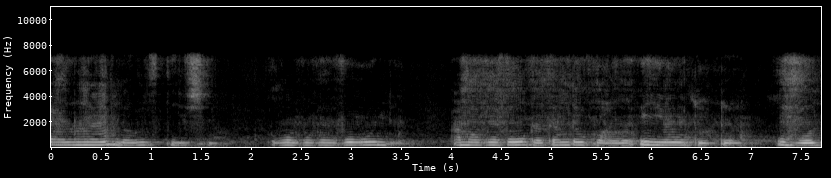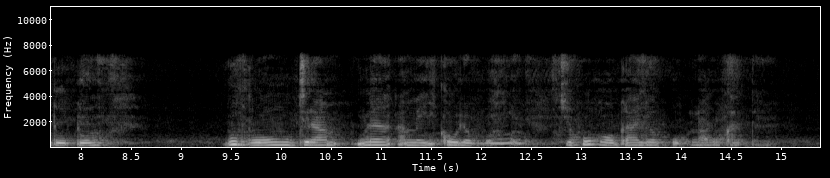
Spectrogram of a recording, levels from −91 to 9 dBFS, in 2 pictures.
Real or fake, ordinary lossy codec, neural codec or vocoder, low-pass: fake; MP3, 96 kbps; codec, 16 kHz, 4 kbps, FunCodec, trained on Chinese and English, 50 frames a second; 7.2 kHz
